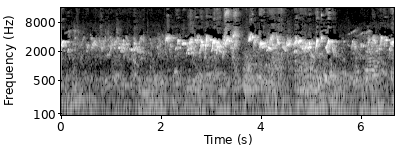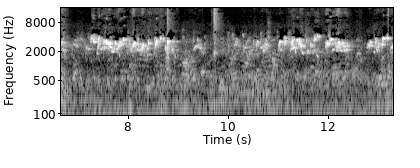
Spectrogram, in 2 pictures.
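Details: A red-whiskered bulbul sings in competition against a rival, giving bright, bubbly warbled phrases repeated steadily and rhythmically with hardly a pause, with faint voices in the background.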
